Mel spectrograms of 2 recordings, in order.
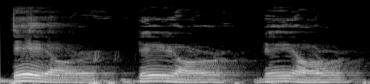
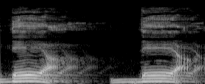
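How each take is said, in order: First: American "dare" with the final R pronounced; American, sounded R. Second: British "dare" with the final R left silent. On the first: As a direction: finish "dare" on a clear R. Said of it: "जो American वाले हैं वो कहेंगे". ("dare" American ढंग से, आख़िर में आर के साथ) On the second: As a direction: end "dare" on an open vowel, no R sound. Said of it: "British वाले वो आर नहीं पढ़ते एंड में". ("dare" ब्रिटिश ढंग से, आख़िरी आर के बिना) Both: Shown as a demonstration.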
